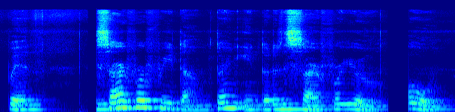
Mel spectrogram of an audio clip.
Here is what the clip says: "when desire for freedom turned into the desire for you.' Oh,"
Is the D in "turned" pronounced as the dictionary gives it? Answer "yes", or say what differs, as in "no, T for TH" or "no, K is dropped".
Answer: no, D is dropped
